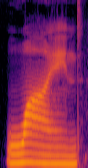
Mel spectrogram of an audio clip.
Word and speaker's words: wind: Remember this pronunciation. What's our reference word? Find, wind, wind down, relax.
